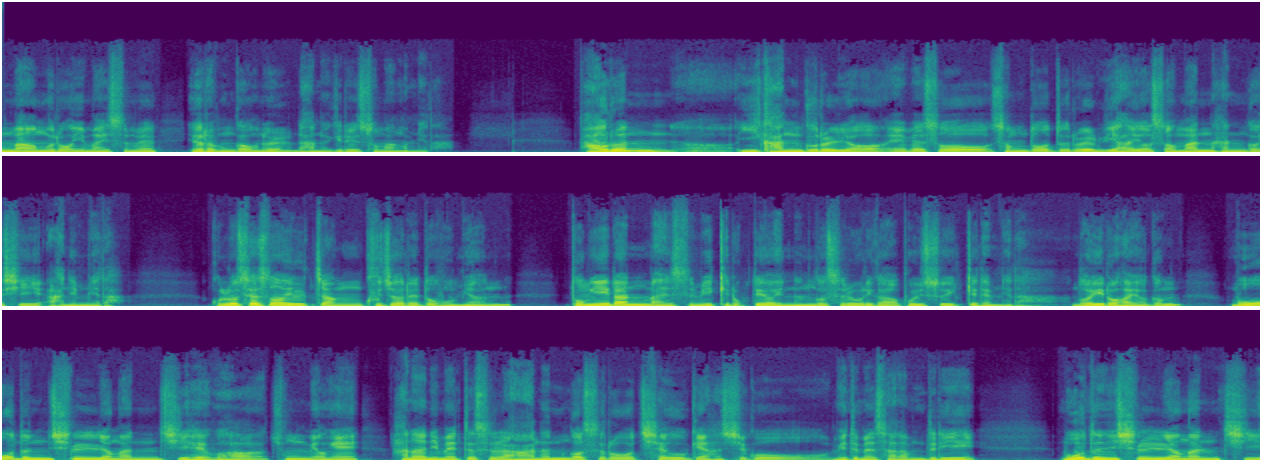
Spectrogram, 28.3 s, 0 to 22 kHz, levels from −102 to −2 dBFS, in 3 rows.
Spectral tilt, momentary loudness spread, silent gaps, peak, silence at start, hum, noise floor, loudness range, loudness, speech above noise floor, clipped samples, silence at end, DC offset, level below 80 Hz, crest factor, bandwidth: -7 dB/octave; 10 LU; none; -2 dBFS; 0 s; none; -58 dBFS; 3 LU; -16 LUFS; 43 dB; under 0.1%; 0 s; under 0.1%; -48 dBFS; 14 dB; 14 kHz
